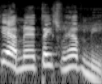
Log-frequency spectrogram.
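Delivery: very high-pitched, open-sounding voice.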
